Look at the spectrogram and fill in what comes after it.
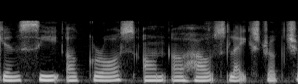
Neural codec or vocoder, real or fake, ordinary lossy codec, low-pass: none; real; none; none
